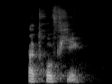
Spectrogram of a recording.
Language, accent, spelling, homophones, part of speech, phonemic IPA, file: French, France, atrophié, atrophiai / atrophiée / atrophiées / atrophier / atrophiés / atrophiez, verb, /a.tʁɔ.fje/, LL-Q150 (fra)-atrophié.wav
- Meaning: past participle of atrophier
